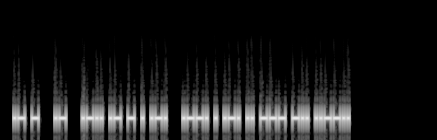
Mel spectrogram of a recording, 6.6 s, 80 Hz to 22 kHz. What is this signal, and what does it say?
Morse code, heard as a keyed tone, about 36 wpm, 700 Hz. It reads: AT A LATER PERIOD?
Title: Sentences from Top 1000 Words - Review Part 5 - 35wpm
